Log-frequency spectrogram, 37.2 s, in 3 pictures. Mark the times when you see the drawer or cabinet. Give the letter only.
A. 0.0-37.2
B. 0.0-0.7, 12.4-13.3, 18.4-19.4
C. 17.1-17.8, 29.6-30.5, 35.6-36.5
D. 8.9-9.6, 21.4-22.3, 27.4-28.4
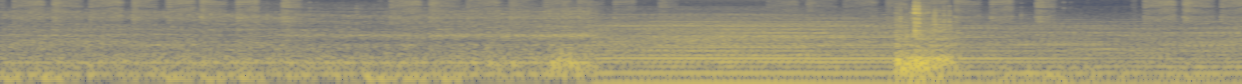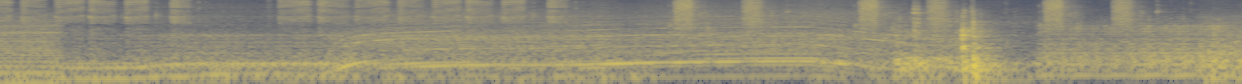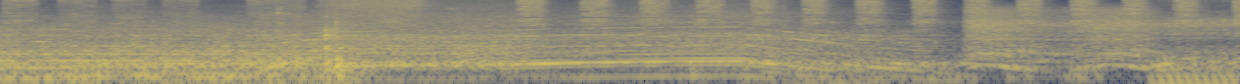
D.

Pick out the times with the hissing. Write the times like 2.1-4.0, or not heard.
0.0-37.2.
